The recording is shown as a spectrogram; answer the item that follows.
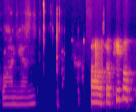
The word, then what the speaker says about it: Guanyin: will um with her voice help us invoke guanyin and you're welcome to chant along if you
